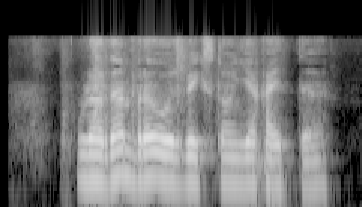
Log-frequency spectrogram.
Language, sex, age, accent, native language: Uzbek, male, 18-24, Toshkent viloyati, Uzbek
